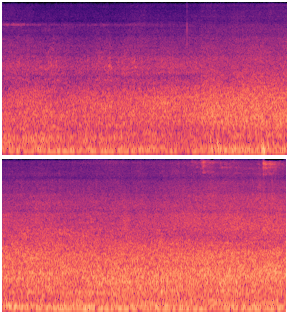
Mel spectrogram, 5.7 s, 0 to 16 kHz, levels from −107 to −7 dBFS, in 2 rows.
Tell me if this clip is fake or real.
fake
